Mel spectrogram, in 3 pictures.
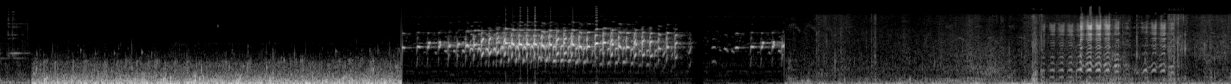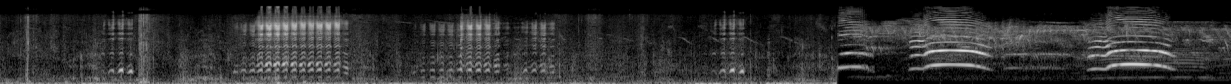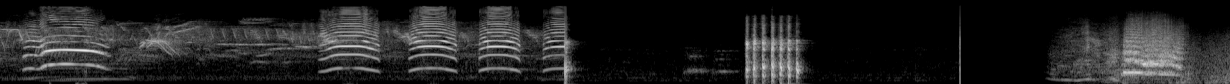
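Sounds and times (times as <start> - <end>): peacock calling: 10.2 - 11.9, 19.2 - 26.3, 27.7 - 30.4
goats bleating: 10.3 - 11.8, 13.2 - 13.8, 14.6 - 18.0, 19.4 - 19.9.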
